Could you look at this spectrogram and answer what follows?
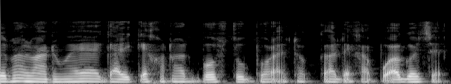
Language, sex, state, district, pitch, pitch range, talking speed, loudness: Assamese, male, Assam, Sonitpur, 125 Hz, 120-130 Hz, 130 wpm, -15 LUFS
